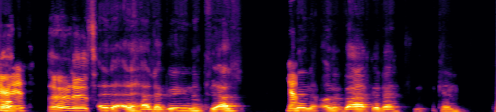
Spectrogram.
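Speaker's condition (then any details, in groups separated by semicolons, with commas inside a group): Cerebral palsy; diagnosed after cardiac arrest; slurred speech mistaken for drunkenness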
